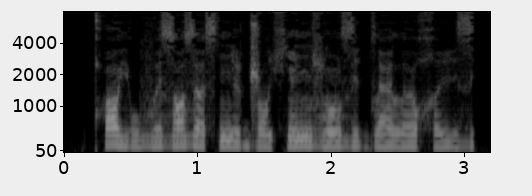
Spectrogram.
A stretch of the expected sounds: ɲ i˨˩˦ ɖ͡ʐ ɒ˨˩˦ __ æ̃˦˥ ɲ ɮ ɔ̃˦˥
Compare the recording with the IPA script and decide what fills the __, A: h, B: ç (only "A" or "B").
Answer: B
